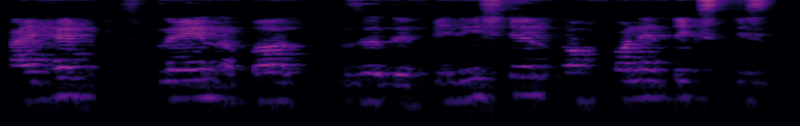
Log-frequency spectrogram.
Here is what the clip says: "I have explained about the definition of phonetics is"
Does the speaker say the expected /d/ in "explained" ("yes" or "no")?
yes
